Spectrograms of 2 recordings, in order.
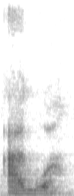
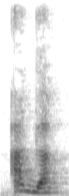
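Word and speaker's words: água: Mais quand tu as appris à lire en français, ben, tu vas avoir la tendance à lire aga, parce que c'est un G-U. Il n'y a pas de son U en portugais. Donc, c'est soit agua, soit aga.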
